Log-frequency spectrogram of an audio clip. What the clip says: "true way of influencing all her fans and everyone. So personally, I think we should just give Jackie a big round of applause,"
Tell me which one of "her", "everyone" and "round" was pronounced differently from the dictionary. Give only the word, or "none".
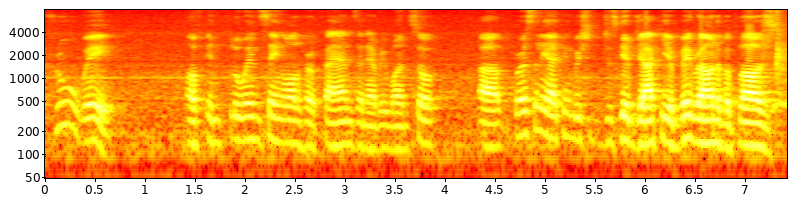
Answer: none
